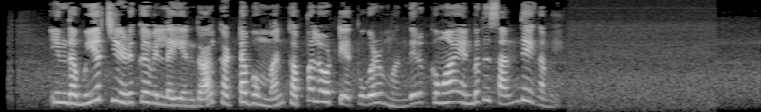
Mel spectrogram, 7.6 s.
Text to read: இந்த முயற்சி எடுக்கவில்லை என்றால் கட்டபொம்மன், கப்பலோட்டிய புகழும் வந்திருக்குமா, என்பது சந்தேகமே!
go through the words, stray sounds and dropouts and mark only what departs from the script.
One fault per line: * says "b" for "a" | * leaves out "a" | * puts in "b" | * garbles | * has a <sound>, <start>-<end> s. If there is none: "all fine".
all fine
